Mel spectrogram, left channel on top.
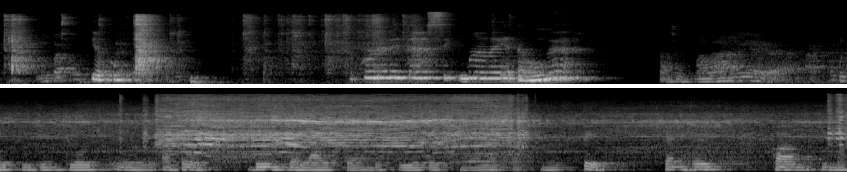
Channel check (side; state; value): both; different; correlation 0.00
